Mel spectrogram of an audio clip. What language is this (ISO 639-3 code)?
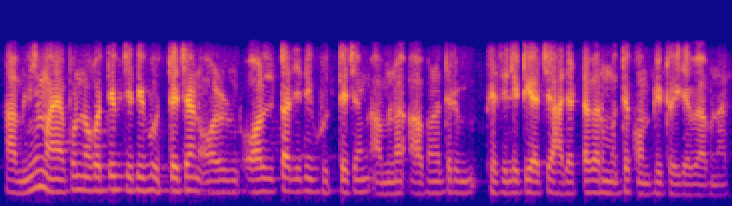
ben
